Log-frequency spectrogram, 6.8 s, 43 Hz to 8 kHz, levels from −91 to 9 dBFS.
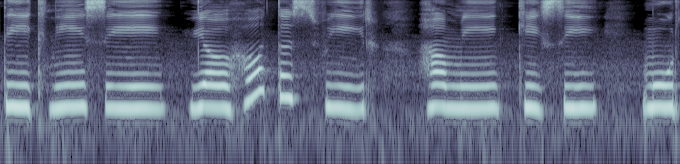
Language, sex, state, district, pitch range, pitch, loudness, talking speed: Hindi, female, Punjab, Fazilka, 255-270 Hz, 260 Hz, -13 LUFS, 60 wpm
